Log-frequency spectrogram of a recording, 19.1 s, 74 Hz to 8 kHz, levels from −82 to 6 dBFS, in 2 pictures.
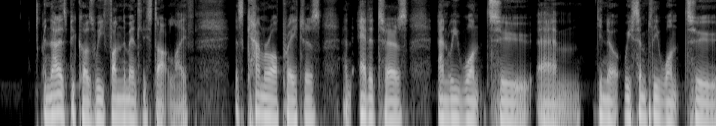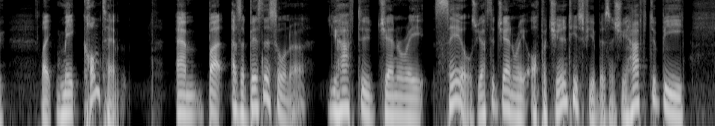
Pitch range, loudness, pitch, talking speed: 95-120 Hz, -19 LUFS, 105 Hz, 155 wpm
